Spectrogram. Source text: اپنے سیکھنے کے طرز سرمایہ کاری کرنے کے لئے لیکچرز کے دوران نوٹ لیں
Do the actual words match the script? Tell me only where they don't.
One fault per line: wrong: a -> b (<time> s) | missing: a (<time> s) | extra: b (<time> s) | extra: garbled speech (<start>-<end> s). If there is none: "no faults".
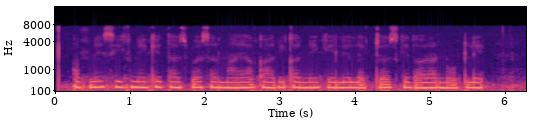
extra: پر (1.8 s)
